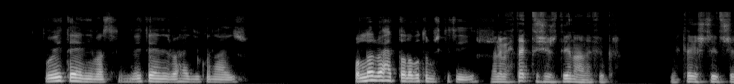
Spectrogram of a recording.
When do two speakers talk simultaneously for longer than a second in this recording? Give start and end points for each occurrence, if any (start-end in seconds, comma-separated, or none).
none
